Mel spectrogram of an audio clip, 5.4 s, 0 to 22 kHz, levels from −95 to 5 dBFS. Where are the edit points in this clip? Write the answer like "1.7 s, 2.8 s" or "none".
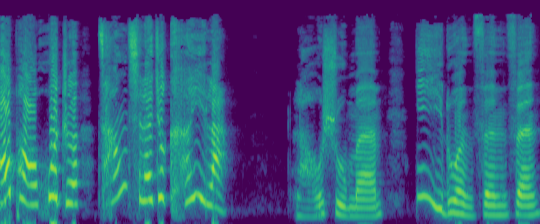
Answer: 2.7 s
